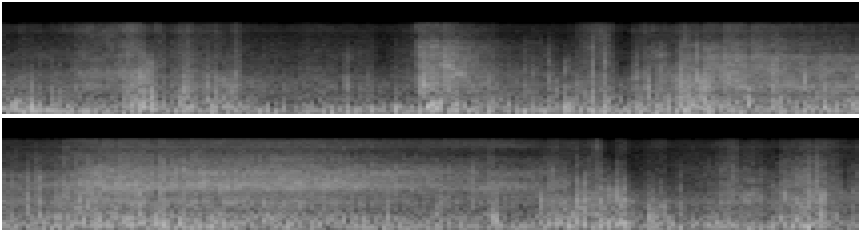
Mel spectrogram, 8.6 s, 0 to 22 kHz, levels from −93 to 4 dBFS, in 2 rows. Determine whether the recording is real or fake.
fake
